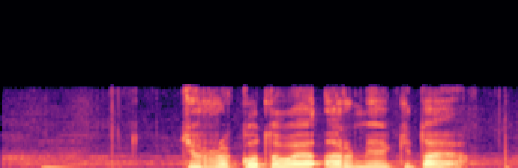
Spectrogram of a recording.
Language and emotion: Russian, positive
